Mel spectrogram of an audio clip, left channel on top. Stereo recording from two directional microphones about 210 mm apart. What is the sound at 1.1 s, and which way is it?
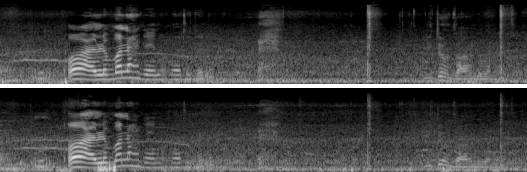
Speech, 50° left (ahead or behind).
